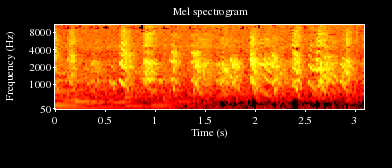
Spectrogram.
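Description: A busy flock of jackdaws, European birds like compact light and dark gray crows, gives short, sharp "chak" notes in quick irregular succession, overlapping, with a faint low hum beneath at the start.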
